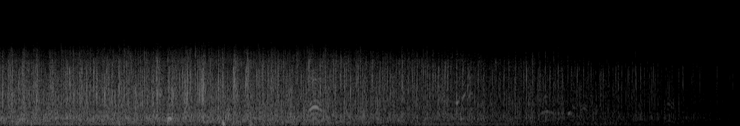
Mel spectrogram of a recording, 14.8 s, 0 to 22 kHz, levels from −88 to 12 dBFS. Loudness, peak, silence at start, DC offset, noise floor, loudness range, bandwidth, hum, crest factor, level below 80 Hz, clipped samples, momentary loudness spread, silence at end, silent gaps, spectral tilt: -47 LUFS; -22 dBFS; 0 s; under 0.1%; -82 dBFS; 19 LU; 19.5 kHz; none; 26 dB; -68 dBFS; under 0.1%; 20 LU; 1.1 s; none; -6 dB/octave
